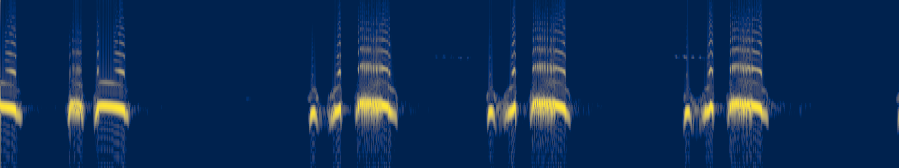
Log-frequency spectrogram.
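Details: Spotted dove lure call for attracting doves: three phrases of two or three notes, each a short clipped coo followed by a longer, slightly descending one, separated by roughly two-second silences.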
